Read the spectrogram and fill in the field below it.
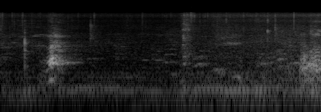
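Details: Single short bark from a Yorkshire Terrier near the start, followed by a stretch of low room noise, faint clatter and distant chatter.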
